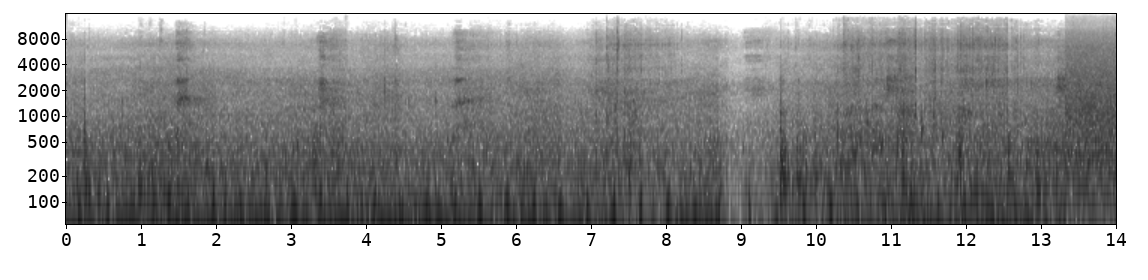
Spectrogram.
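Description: Wind buffeting the microphone over the rush of river current, steady and mostly low rumble, with short faint sounds recurring about every two seconds in the first half.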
